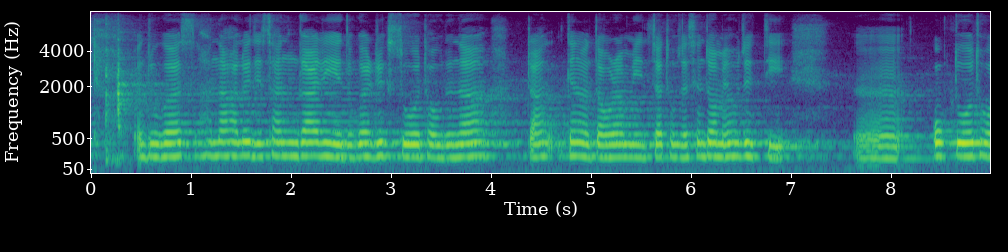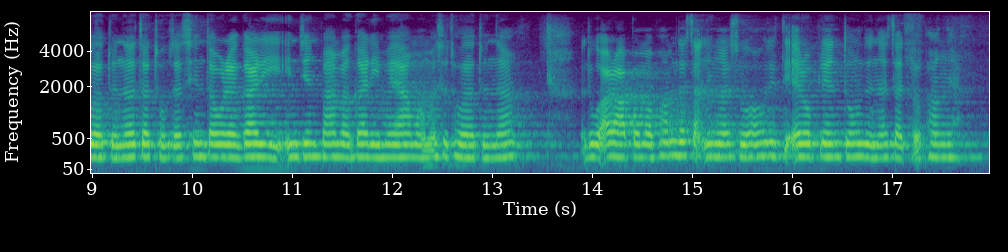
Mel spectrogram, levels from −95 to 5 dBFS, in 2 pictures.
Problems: none marked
